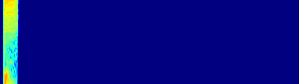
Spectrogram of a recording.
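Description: Near silence: the audio is essentially empty.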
